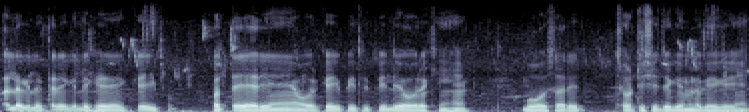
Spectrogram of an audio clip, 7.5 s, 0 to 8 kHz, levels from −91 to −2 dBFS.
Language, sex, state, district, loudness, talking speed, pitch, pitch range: Hindi, female, Rajasthan, Bikaner, -17 LUFS, 210 wpm, 105 Hz, 95-110 Hz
